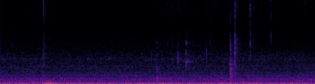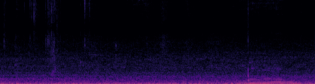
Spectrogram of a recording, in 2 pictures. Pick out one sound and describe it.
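A metal ladle stirs and clinks in a pot of soup.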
